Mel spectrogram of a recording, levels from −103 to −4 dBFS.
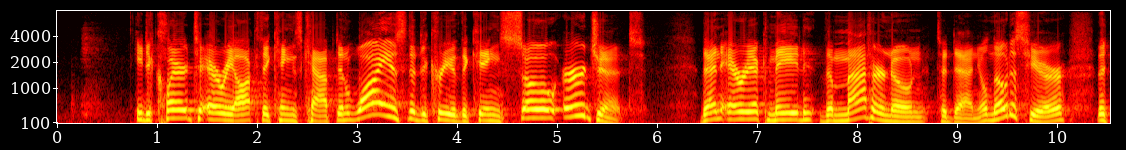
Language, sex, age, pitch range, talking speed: English, male, 40-59, 125-180 Hz, 155 wpm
